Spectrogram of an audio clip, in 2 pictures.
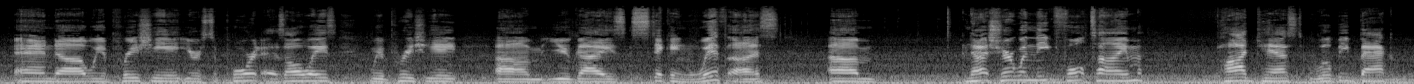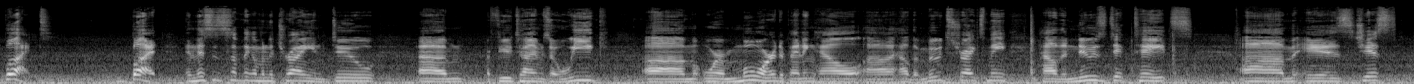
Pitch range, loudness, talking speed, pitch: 105-150 Hz, -18 LUFS, 130 wpm, 130 Hz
